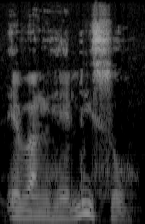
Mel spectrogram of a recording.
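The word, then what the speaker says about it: εὐαγγελίζω: sino también en forma de verbo, que se pronuncia evangelizo y equivale a lo siguiente, significa proclamar o anunciar el Evangelio.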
